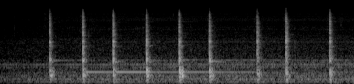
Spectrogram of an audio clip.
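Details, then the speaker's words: 1940s (probably 1948) homebrew miniature personal tube radio, first power-up after restoration work with the A battery and 45 V B battery in and the filaments glowing. Sharp clicks and faint ringing pongs over hiss show the audio section works, but no station is received. "a faint pong pong but that means audio section is working we do have filament no audio though"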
